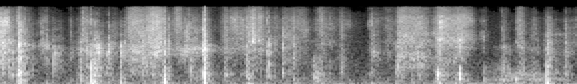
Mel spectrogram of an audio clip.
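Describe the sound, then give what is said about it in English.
Playing cards are shuffled and mixed, giving a busy run of crisp riffling clicks and papery flutters that repeat quickly and steadily throughout, with no voices. “Now, let's mix the cards and see who's next.”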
